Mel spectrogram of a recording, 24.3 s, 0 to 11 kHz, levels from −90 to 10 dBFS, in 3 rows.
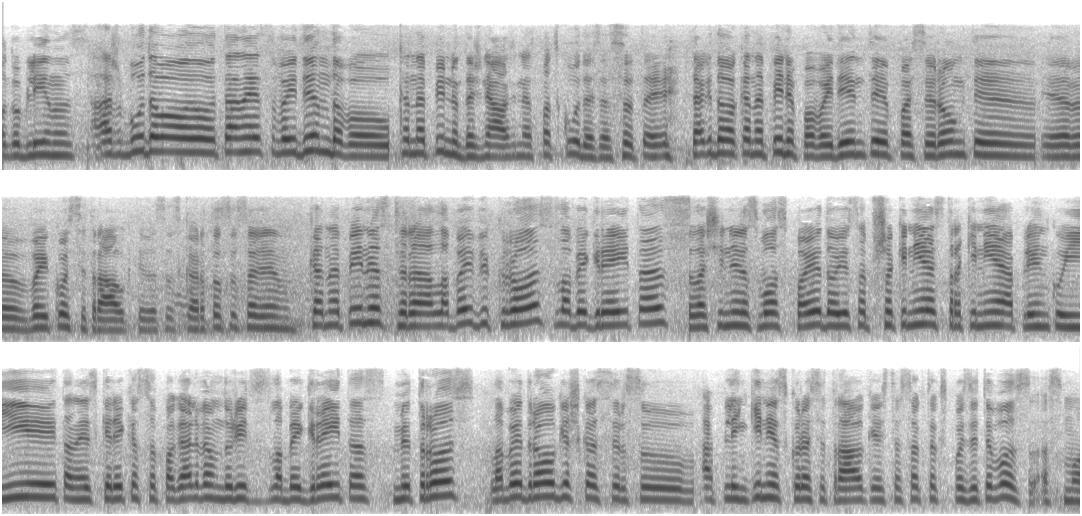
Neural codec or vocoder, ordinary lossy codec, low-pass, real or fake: none; AAC, 64 kbps; 7.2 kHz; real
